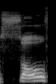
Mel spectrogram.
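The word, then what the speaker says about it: Sowle: But according to the actual soul family, I'm talking Silus's great great nieces and nephews, it is pronounced soul.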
